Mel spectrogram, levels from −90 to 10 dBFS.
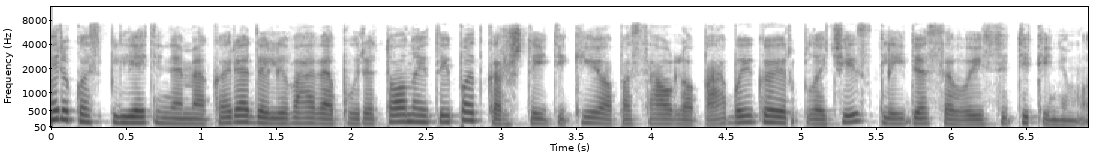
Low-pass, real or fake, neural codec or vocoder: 7.2 kHz; fake; codec, 16 kHz, 16 kbps, FreqCodec, larger model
